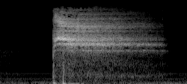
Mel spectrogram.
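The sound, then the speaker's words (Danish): A harbour porpoise exhales once as it surfaces about 5 metres behind a boat off an island in Denmark on a warm mid-May evening: a sudden, sharp breathy puff, close and fairly loud, that hisses out and fades over about a second against otherwise quiet surroundings. “siger det igen, og et marsvin stikker sin ryg og den lille trekantede rygfinde op af vandet, kun 5 meter bag ved båden.”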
